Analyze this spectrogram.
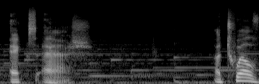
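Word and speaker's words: X Æ A-12: with his dad let's start with the name X Ash a 12 musk was later changed to just X to follow California's naming rules it's pronounced xash a12 while it sounds more like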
